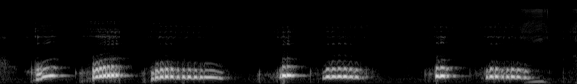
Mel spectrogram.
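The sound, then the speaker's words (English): A person imitates a pigeon cooing with a crackle in the throat, voicing three repeated low, throaty coo phrases with short pauses between them, fairly loud, each a soft rising note followed by a longer warbling coo. “Oh, my pigeon's gone terrible.”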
